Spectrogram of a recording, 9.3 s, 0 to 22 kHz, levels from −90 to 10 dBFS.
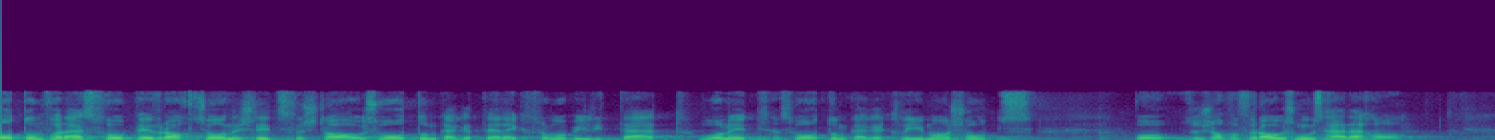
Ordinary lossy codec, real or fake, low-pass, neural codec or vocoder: none; fake; none; codec, 16 kHz, 6 kbps, DAC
